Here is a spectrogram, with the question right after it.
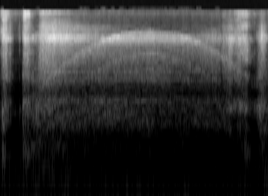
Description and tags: Created from mouth sounds and a laptop cd tray opening and closing, for use as the sound of futuristic paneling opening.
opening, pneumatic, closing, mechanical, panel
